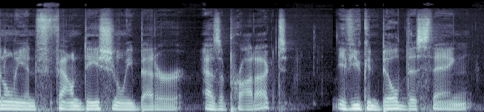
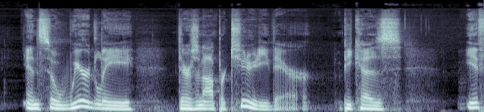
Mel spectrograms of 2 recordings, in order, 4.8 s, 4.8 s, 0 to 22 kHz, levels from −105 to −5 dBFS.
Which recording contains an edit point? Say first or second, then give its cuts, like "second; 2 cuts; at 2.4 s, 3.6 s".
first; 1 cut; at 3.2 s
